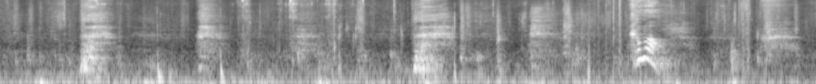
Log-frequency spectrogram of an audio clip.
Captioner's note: panting; footsteps clomping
